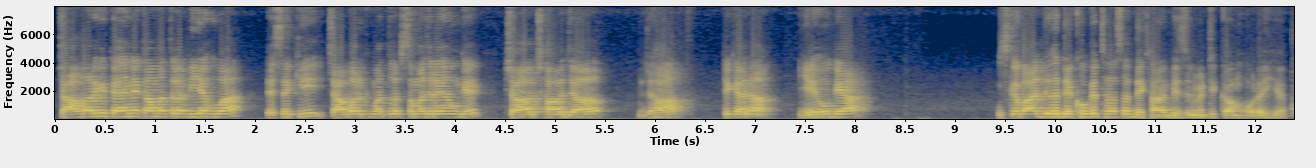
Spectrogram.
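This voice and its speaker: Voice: medium pitch, steady tone. A teacher giving a grammar lesson for exam students, dictating for notes, repeating key terms and often checking in with the class. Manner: slow, deliberate, dictating for notes.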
